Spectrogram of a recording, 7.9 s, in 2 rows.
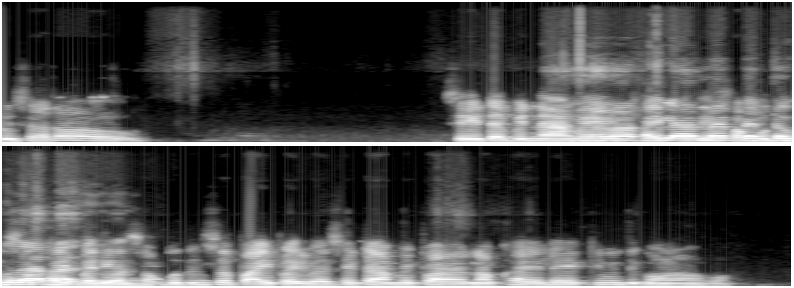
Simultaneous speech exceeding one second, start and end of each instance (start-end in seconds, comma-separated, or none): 2.7-4.7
